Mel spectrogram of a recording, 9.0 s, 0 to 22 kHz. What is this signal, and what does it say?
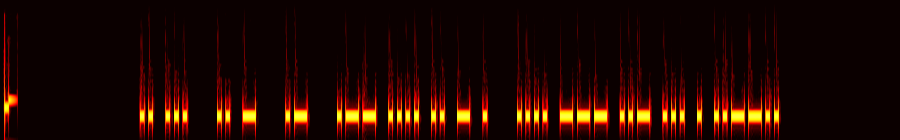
Morse code, heard as a keyed tone, about 28 wpm, 700 Hz. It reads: IS IT A WHITE HOUSE?
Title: Sentences from Top 1000 Words - Review Part 1 - 28wpm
